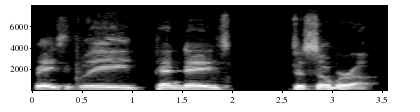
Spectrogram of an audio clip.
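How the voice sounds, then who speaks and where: A man's voice: fairly high pitch, steady tone, takes it slowly, darkish tone. A man speaking as a judge in an informal hearing, plain-spoken and patient, often interjecting. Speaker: judge presiding over a hearing. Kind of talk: informal courtroom exchange. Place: court hearing held over video call. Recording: dull video call audio.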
